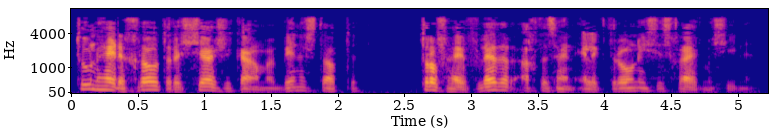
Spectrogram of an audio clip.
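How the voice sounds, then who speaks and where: A male audiobook narrator reads literary prose in a low voice with lively intonation. The recording is slightly dull and roomy. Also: normal speed, breathy edge.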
